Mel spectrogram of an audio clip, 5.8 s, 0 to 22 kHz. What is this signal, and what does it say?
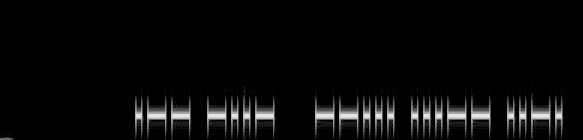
Morse code, heard as a keyed tone, about 20 wpm, 700 Hz. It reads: WX 73F
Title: Practice QSO - Exchange 2 - Info - 20wpm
